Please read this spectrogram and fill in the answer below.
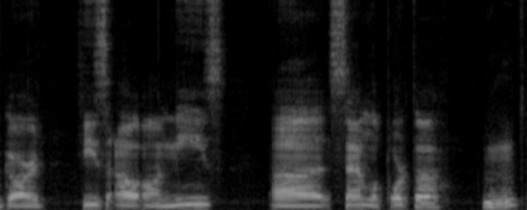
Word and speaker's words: Sam LaPorta: Sam Laporta, Mm-hmm.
